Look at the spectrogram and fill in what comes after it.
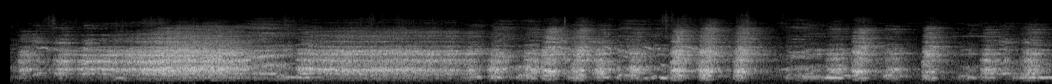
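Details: A troop of howler monkeys in central Belize, calling after spotting the observers, roar together in a loud, rasping chorus that surges and then breaks into pulsing bursts.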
